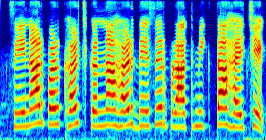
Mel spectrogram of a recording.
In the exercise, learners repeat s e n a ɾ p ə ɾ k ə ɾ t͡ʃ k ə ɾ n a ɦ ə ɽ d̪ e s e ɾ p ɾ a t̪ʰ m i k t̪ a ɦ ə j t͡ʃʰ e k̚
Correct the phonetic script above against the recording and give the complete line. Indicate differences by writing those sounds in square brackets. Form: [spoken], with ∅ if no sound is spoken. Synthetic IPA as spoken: s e n a ɾ p ə ɾ [kʰ] ə ɾ t͡ʃ k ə ɾ n a ɦ ə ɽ d̪ e s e ɾ p ɾ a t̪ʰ m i k t̪ a ɦ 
